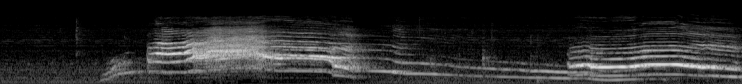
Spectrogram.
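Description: Cat caterwauling, the drawn-out threat yowl of a cat in a standoff with another cat. A long wavering yowl begins about a second in and slides slowly down in pitch. A second loud yowl follows near the end.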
